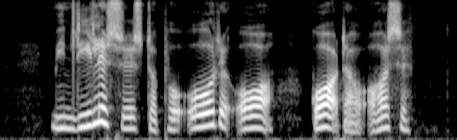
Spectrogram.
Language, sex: Danish, female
